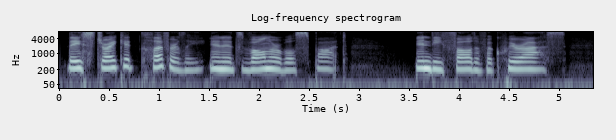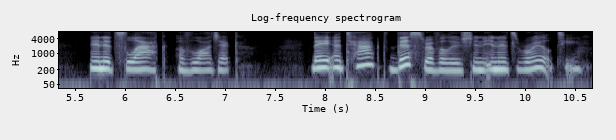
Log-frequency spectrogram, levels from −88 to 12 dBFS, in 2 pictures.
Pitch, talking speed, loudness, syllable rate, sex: 225 Hz, 140 wpm, -18 LUFS, 4.8 syllables/s, female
